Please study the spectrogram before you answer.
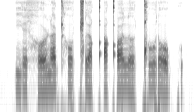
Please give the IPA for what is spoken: j e h o ɳ a ʈʰ o ǁ ɨ qʼ ɨ qʼ u l ɵ ǃ u ɾ o kʷ

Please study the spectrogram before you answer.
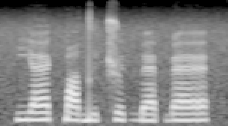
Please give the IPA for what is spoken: j æ k͡p ɑ d̪ i ʈ͡ʂ ø ɡ͡b æ ɓ æ

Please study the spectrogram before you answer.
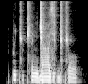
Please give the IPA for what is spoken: p i c ṳ cʰ e n ɟ aː zʲ ɔ ɟ o̤ c o

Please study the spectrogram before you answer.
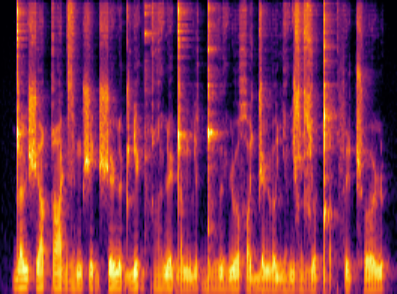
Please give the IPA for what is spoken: ɖ a ɳ ʃ ɤ q a ɡ z ɛ̤ m ʃ e ɡ ʃ ɯ ɳ ɛ ɖ ʎ i ɖ q a̤ ɳ e ɖ a m ʎ ɤ ɡ͡ǃ ṳ l e̤ ɳ u χ ɔ ɟ ɤ ɳ l o ʎ a̤ ɳ ʑ a̤ ʑ o ǃʼ e q f i ʈ͡ʂʰ o ɳ

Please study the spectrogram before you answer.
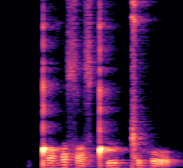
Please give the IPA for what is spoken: ǃ e ðˤ ɯ sˤ ɛ z ǃʼ ɯː ǁ u ɦ o

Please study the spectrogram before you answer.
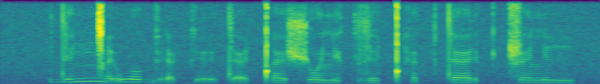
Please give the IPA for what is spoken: d e ŋ͡ǀ ḛ w o ɡ ḛ ɾ ɛ̰ k ḛ t ɛ̰ ǃ ɛ ʃ o lʲ ɛ k z ɪ ǃʰ ɛ k t ɛ ɾ ɪ k ʈ͡ʂ e l i

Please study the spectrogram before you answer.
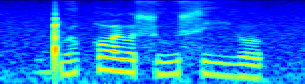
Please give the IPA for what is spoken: ɡ͡ǃ ṳ q w ɯ ʊ̯ s ṳ s i̤ ʊ̯

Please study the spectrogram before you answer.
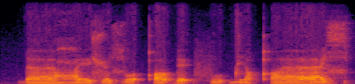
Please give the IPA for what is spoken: ɗ æː ʕ eː xʲ ɒ ç oː ʔ qʼ o ʔ ɗ e ʔ f u ʔ d i ɐ̯ qʼ æː ç

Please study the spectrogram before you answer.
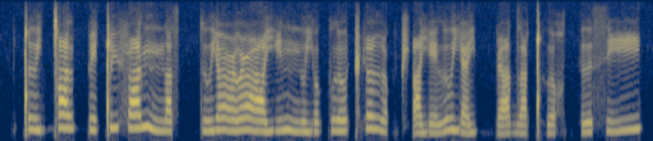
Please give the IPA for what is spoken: ǃ ɯ˩ j ǀ ɑ˧ l pː e˩ ǃ y˧˥ f ɑ˧˥ l nː æ˩ sˤ tː u˩˧ j ʕ o˩˧ ʕ ɑ˩ j i˩˧ nː u˩ j o˩˧ k l o˧˥ ǁʰ y˥ ðˤ u˩ k t͡ʃʼ ɑ˩ j e˩ l u˥ j æ˩˧ j pː æ˩˧ dˤ i˩ ǃʰ u˩ χ t͡sʼ ɯ˧˥ s i˧˥

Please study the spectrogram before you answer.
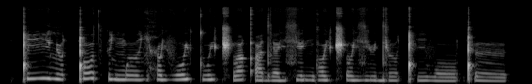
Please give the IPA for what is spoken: ǃ iː lʲ ɔ ǃ ɔ t͡sʼ ə ʎ m ɤː ʎ ħ u j v o j tʷ ə j t͡ʃʼ ɤ qʼ ɘ d l ɛ j sʲ ɛ j ŋ ɡ ɔ j t͡ʃʼ ɤ j zʲ ʉː dʲ ɤː ǃʰ i v oː ǃʼ ɘː

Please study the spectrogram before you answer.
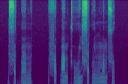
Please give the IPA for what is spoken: s ɐ˨˥ k̚ l ɐ˨˧ n | f ɐ˥ p̚ aː˧ m t̪ʰ uː˨˥ j s ɐ˨˥ t̚ l ɪ˨˥ ŋ m ɐ˥ m s ʊ˨ k̚

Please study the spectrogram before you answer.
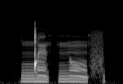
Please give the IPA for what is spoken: ŋ͡ǃ ɛ̃˦˨ t n õ˦˨ f

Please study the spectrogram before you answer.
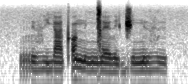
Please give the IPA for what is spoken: r ɨ v i j a tʼ ɒ n ɨ ŋ͡ǀ ɛ ð i d͡ʒ i n ɨ v ɨ

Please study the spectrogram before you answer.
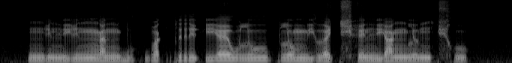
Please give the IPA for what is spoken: ŋ i˩˦ n j i˦˥ n ŋ a˧ n b u˦˥ k̚ b a˥˩ k̚ p r i˥˩ ʔ j ɛː˥˩ w l uː˥˩ p l o˥˩ m j ɯ˦˥ a̯ t͡ɕʰ e˦˥ n j a˧ ŋ l ɯ˧ ŋ t͡ɕʰ u˨˩ k̚

